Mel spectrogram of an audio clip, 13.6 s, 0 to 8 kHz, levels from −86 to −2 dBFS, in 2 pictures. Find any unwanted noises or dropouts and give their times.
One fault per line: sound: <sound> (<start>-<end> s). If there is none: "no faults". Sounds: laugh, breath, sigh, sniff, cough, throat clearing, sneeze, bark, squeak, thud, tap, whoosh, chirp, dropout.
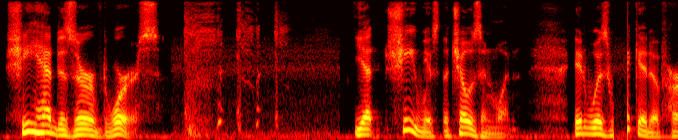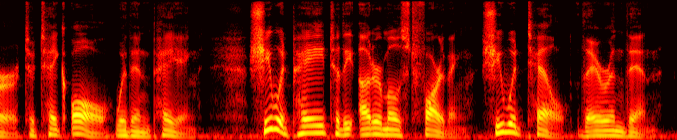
sound: cough (1.8-3.4 s)
sound: dropout (6.1-6.3 s)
